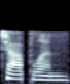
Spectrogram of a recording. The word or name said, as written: chaplain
